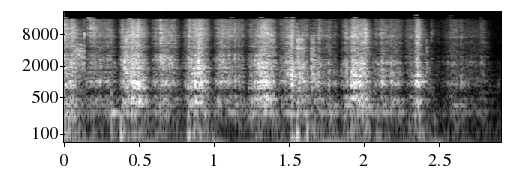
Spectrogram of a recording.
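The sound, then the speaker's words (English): A hand saw cuts angled points on timber signs held in a woodworking vise, in steady back-and-forth strokes, about six rasping passes at an even rhythm, fairly loud, ending abruptly in near silence. “Then it was time to cut with the saw.”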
